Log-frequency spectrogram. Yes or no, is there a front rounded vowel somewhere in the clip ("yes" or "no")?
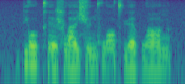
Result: yes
